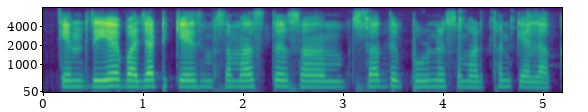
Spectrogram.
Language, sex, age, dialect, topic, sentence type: Maithili, female, 25-30, Southern/Standard, banking, statement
